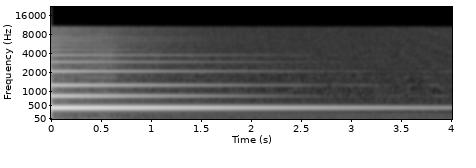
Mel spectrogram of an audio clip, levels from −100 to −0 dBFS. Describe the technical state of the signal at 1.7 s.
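At 1.7 s the music carries 4-bit ADPCM compression, present through the whole clip. Each sample is coded as a coarse step from a prediction. This leaves plainly audible gritty hiss riding the loud passages. Nothing sounds above 10.7 kHz, which fits a bitrate near 89 kbps.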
